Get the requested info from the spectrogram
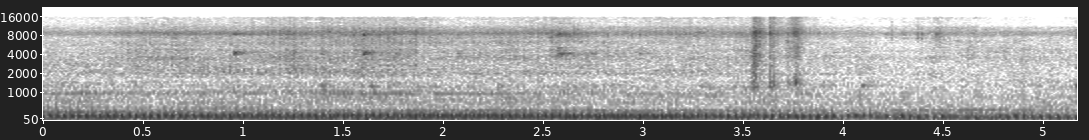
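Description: A vehicle engine running steadily with a low hum, fading about four seconds in. A brief cluster of clicks sounds just before it fades.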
